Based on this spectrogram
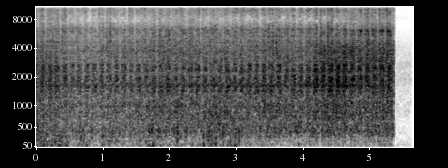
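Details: John Deere Model R tractor big diesel engine at first start after the pony motor was rebuilt, reinstalled and used to start it, following injector work and freeing a sticking fuel rack; fast, even rapid patter of firing with no misses or knocks; normal running.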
